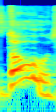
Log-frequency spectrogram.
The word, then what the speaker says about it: Doge: It's Doge, nigga. There's no extra.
